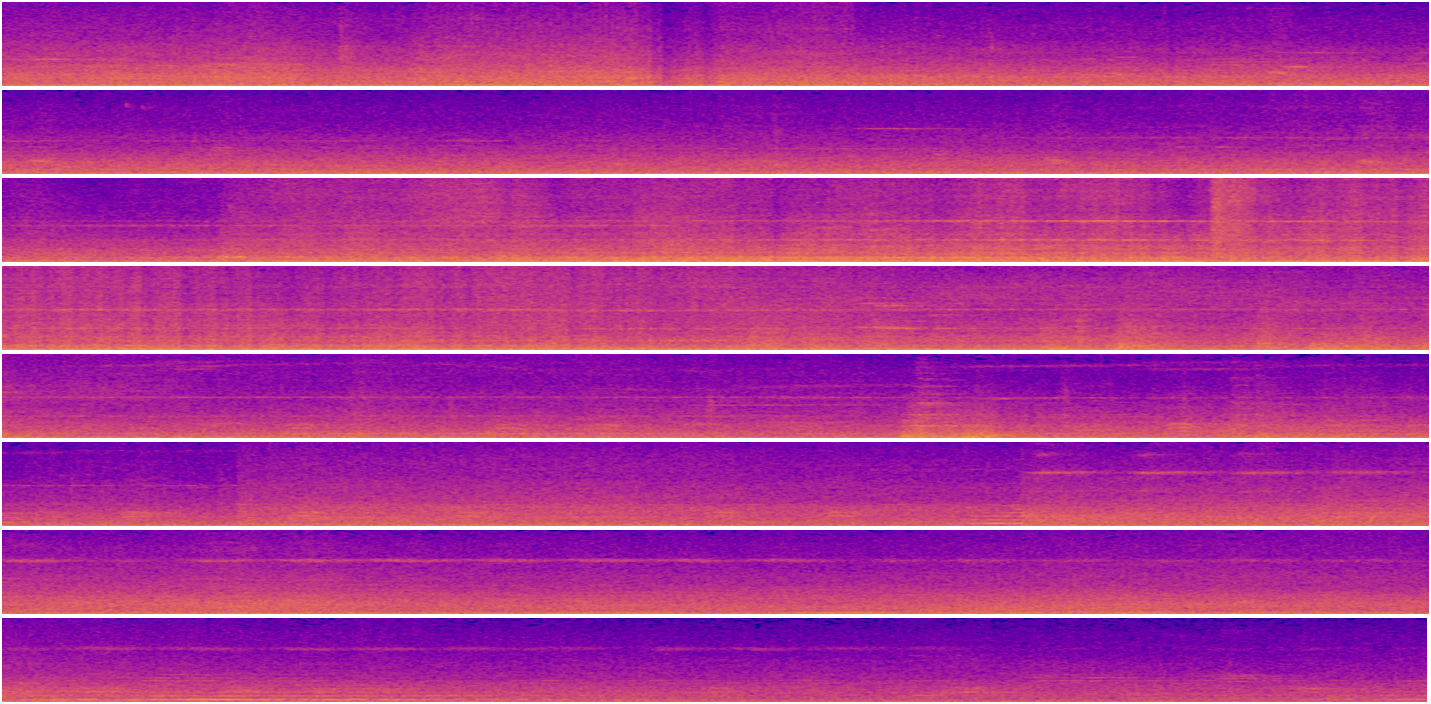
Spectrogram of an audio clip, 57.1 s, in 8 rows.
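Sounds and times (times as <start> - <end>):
train rumbling past: 0.0 - 57.0
high wheel squeal: 11.1 - 36.9, 39.8 - 57.0.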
